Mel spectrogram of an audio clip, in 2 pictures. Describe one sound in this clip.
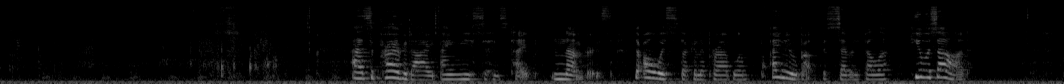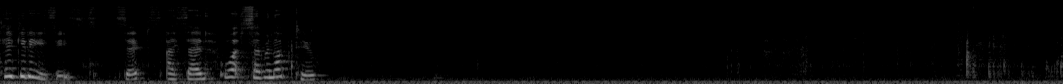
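Book pages rustle as they are turned.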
